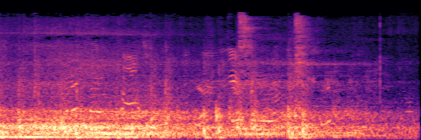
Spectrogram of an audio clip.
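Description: A passing train rumbles loudly, then fades.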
